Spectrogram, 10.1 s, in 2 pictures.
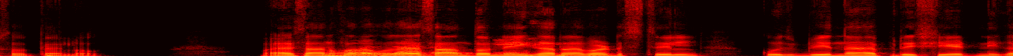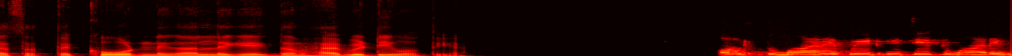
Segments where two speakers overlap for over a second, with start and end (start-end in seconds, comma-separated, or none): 1.6-2.9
